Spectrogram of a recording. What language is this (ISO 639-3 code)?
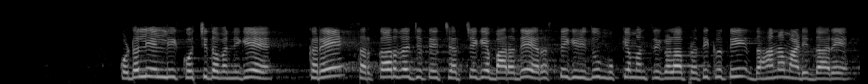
kan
